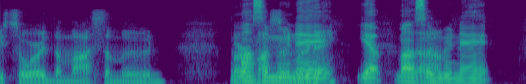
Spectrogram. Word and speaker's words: Masamune: Yep, Masamune. They butchered it in the musical, which is why I said it that way.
